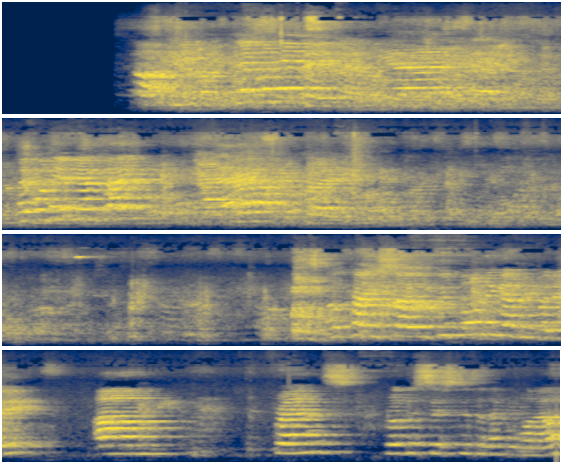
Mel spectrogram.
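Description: A woman speaks into a microphone, heard in an echoing hall.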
